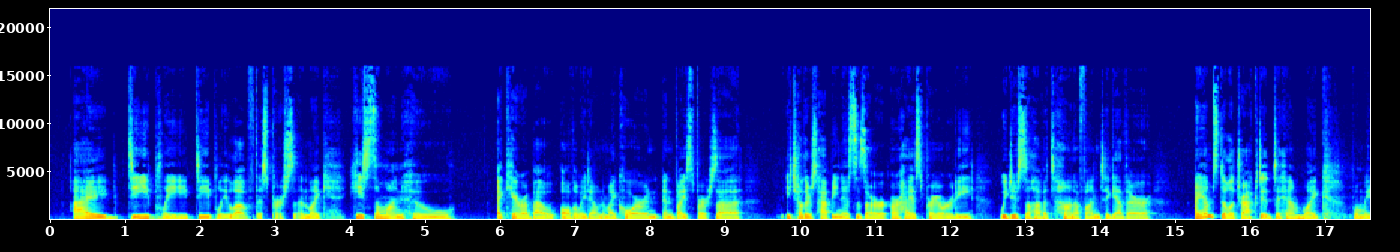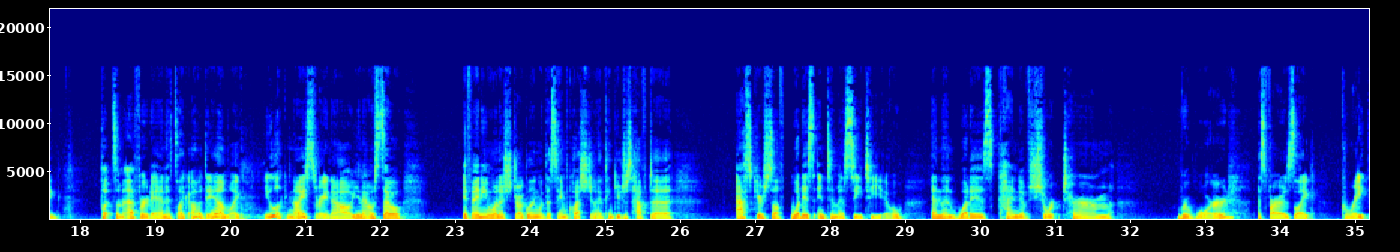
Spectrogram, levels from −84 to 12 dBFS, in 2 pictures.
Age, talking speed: 30-49, 170 wpm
